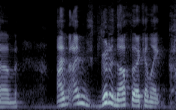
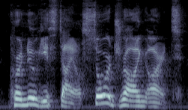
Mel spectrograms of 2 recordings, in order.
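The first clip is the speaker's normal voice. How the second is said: attack call; 8 dB louder than usual. Acted. Reading attack name aloud.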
